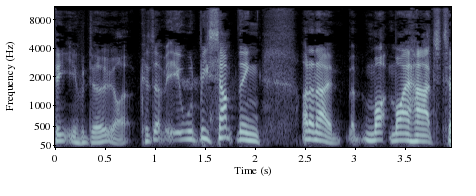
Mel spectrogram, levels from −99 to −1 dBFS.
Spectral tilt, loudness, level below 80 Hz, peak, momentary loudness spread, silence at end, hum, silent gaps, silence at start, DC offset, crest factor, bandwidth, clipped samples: -5 dB/octave; -30 LUFS; -68 dBFS; -6 dBFS; 13 LU; 0 s; none; none; 0 s; under 0.1%; 24 dB; 11 kHz; under 0.1%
